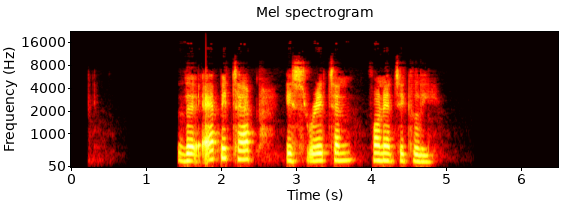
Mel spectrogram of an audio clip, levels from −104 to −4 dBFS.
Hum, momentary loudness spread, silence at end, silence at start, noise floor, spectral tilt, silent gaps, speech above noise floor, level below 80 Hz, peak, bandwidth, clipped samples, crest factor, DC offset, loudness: none; 11 LU; 1.7 s; 1.45 s; -72 dBFS; -3.5 dB/octave; none; 55 dB; -66 dBFS; 0 dBFS; 9.4 kHz; under 0.1%; 20 dB; under 0.1%; -17 LUFS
